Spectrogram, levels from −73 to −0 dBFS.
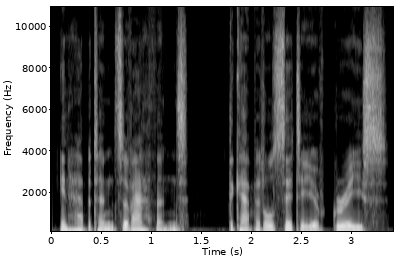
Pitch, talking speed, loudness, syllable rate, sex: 105 Hz, 140 wpm, -18 LUFS, 5.6 syllables/s, male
